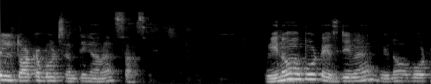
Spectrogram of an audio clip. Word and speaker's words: SASE: SASE, they say SASE, pronounced as SASE.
